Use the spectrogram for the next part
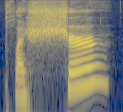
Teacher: Pleasure, that's the voiced sound of the SH sound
